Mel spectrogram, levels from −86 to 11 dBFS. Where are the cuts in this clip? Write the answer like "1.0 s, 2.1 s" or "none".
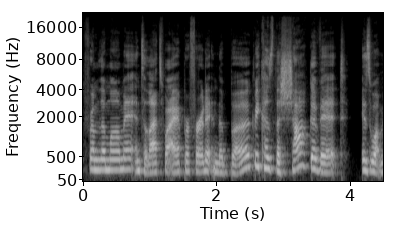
2.6 s

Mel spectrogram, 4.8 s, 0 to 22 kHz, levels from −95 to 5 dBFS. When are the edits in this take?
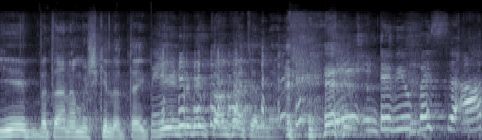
1.5 s

